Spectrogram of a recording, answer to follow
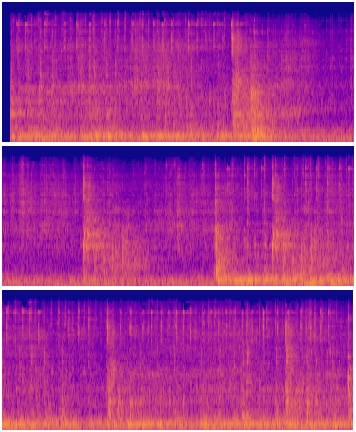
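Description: Soundtrack of a video installation playing in a gallery room: a steady low mechanical hum, with a sharp knock or click every second or two and a quieter lull in the middle.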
